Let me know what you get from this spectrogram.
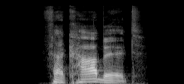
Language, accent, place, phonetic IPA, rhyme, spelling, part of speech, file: German, Germany, Berlin, [fɛɐ̯ˈkaːbl̩t], -aːbl̩t, verkabelt, verb, De-verkabelt.ogg
- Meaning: past participle of verkabeln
